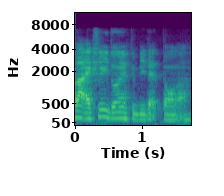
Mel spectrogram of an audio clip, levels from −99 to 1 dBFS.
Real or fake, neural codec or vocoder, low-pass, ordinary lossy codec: real; none; 7.2 kHz; none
